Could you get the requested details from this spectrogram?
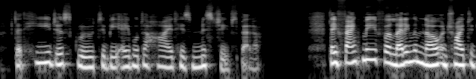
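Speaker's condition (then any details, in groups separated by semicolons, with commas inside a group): No condition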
